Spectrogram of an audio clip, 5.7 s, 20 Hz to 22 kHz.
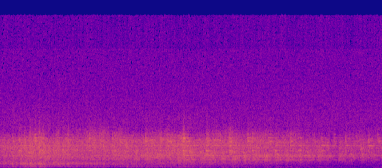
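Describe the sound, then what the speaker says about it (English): A Chicago and North Western 4-8-4 Class H steam locomotive hauls a freight train west of Chicago, a loud, steady rumble with rail clatter and hiss that fades slightly toward the end. "Here, a 484 Class H engine heads a freight west of Chicago."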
